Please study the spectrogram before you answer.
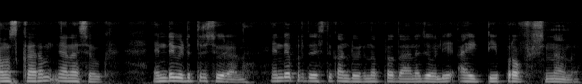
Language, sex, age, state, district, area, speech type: Malayalam, male, 18-30, Kerala, Thrissur, urban, spontaneous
